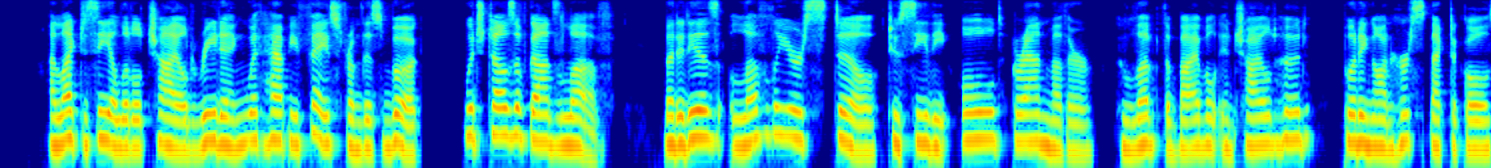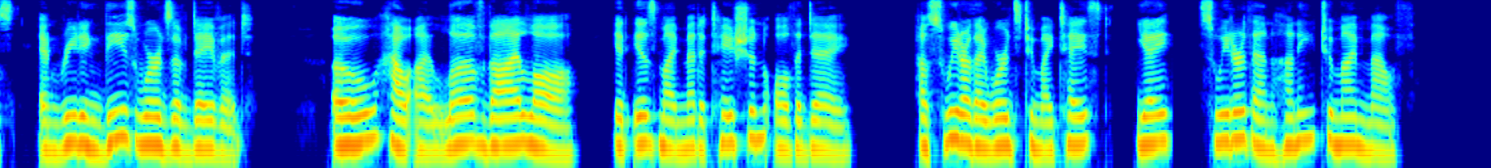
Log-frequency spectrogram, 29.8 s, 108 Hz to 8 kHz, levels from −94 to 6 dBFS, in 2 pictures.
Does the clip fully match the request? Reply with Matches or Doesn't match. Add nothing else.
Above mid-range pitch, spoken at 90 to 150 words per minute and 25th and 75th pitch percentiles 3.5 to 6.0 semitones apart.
Doesn't match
